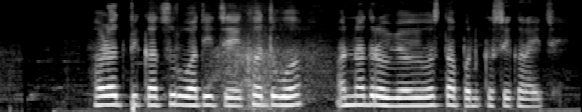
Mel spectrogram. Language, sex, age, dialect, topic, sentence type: Marathi, male, 51-55, Standard Marathi, agriculture, question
